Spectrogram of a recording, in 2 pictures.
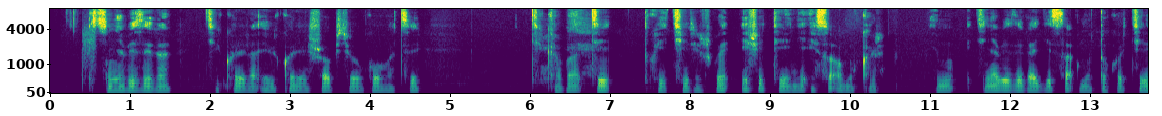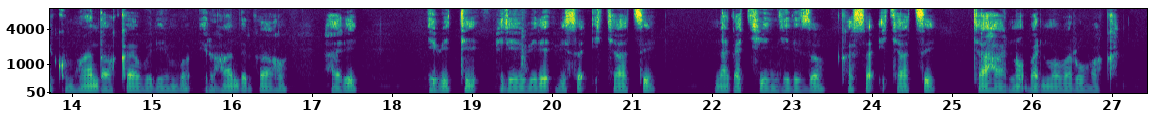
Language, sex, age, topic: Kinyarwanda, male, 18-24, government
